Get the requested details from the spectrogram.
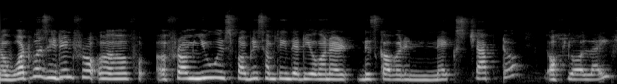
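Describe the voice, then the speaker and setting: Speaking at a fairly quick pace with a non-native accent, the voice shows ordinary pitch variation. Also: woman, high pitch for a woman. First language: not English. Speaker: tarot reader. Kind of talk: tarot reading. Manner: halting, with fillers.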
